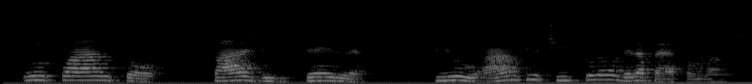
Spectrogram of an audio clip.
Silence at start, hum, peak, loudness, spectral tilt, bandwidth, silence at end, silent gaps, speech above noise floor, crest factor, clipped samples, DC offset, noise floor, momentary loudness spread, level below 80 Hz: 0.05 s; none; -28 dBFS; -44 LUFS; -8 dB/octave; 12 kHz; 0 s; none; 20 dB; 16 dB; under 0.1%; under 0.1%; -63 dBFS; 13 LU; -60 dBFS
